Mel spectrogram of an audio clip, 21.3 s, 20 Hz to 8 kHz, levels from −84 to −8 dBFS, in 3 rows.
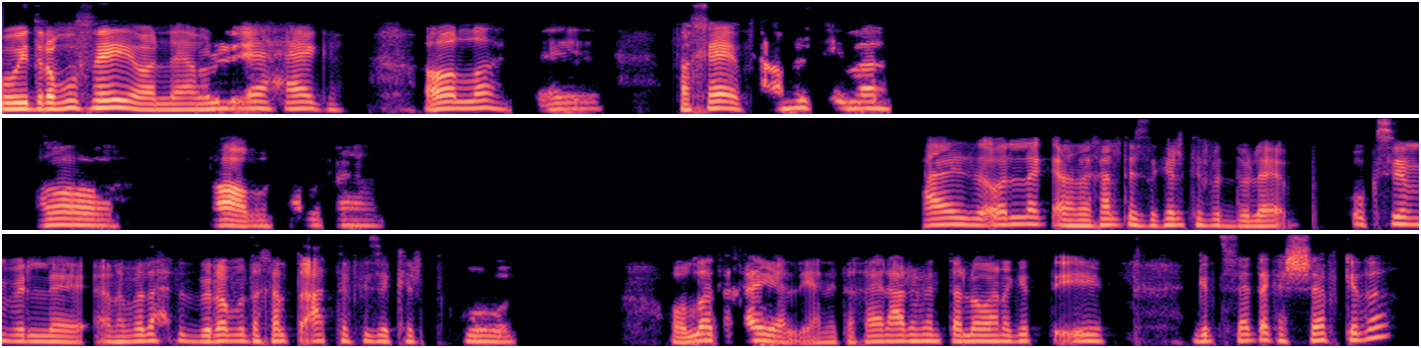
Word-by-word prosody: ويضربوه 165 +2 +6
فيّا 195 0 +7
والّا 150 0 +2
يعملوا 150 +2 +1
لي 180 - +3
أي 180 - +3
حاجة، 170 -5 0 0.4
آه 165 - +7
والله، 180 +2 +3
أ 165 +2 -8 0.4
فاخاف، 170 +3 +4
عملت 185 +4 -1
إيه - - -3 0.2
بَقى؟ 175 - -1 2.9
آه، 160 -2 +2 0.5
صعبة، 145 -2 +4
صعبة 155 0 -11
فعلًا. 150 -1 -8 2.7
عايز 170 +1 +1
أقول 180 +3 +1
لك 185 -1 -1
أنا 150 -1 +1
دخلت 165 +2 -1
ذاكرت 160 +2 -3
في 150 - -5
الدولاب، 140 +2 -2 0.3
أُقسِم 175 -1 -1
بالله 150 -3 -1
أنا 145 -1 -2
فتحت 170 +1 -3
الدولاب 155 +1 +1
ودخلت 160 0 -1
قعدت 165 0 +1
فيه 160 0 -6
ذاكرت 150 -2 -5 0.2
جوّه، 150 -2 -2 0.8
والله 150 +7 +2
تخيّل 170 -3 0
يعني 135 +1 -5
تخيّل 145 +4 -3
عارف 160 +1 +1
أنت 165 -1 -4
اللي 160 0 +2
هو 160 - +3
أنا 160 - 0
جبت 165 +1 -6
إيه، 165 -1 -1 0.4
جبت 160 0 -3
ساعتها 170 +2 -1
كشّاف 175 +2 +3
كده، 245 +9 -2
160 Hz, 145 wpm, -24 LUFS, 150-170 Hz, 2.9 s, فيّا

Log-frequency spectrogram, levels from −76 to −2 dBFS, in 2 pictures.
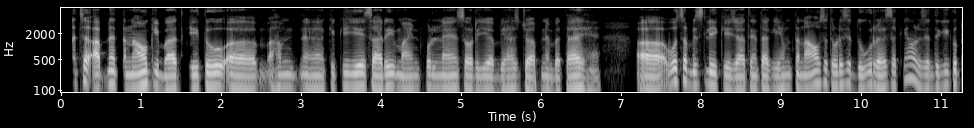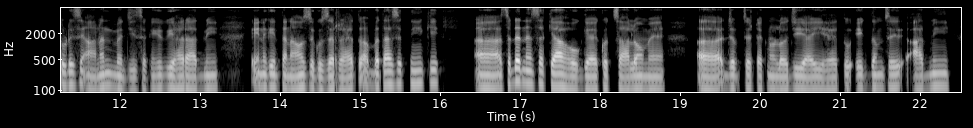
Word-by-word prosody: अच्छा, - - +1
आपने 140 0 +4
तनाव 120 +3 +3
की 130 - -1
बात 105 -1 +3
की 110 0 -3
तो 120 +3 +2
अ, 105 -2 +1
हम 115 +1 -4
अ, 110 -1 -4
क्योंकि 115 +1 -7
ये 120 0 +4
सारी 115 +1 +2
माइंडफुलनेस 110 +1 -2
और 105 0 +1
ये 105 0 -1
अभ्यास 100 +1 -3
जो 105 - +3
आपने 105 +1 -4
बताए 105 +2 +2
हैं 95 +1 -10 0.5
अ, 105 0 +6
वो 155 +4 +3
सब 155 -4 -1
इसलिए 130 0 0
किए 110 -2 -4
जाते 105 +2 -1
हैं 110 - -4
ताकि 105 0 -1
हम 110 +1 -4
तनाव 115 +4 +1
से 145 +1 -5
थोड़े-से 130 +2 -2
दूर 115 +4 -3
रह 110 0 +2
सकें 130 +9 -6
और 180 -8 -2
ज़िंदगी 115 +3 -5
को 140 - -1
थोड़े-से 130 -1 -1
आनंद 110 +4 -2
में 105 -3 -2
जी 95 +1 -8
सकें, 105 +3 -7
क्योंकि 110 0 -2
हर 105 +1 +2
आदमी 105 +2 -1
कहीं - - -6
न 115 - 0
कहीं 120 -1 0
तनाव 105 0 +1
से 115 0 -1
गुज़र 100 0 0
रहा 95 -1 -1
है। 105 - +2
तो - - -1
आप - - +1
बता 135 +3 +3
सकती 140 +1 -4
हैं 140 0 -3
कि 145 -1 -2 0.5
अ, 110 0 +3
सडन 145 +6 +4
ऐसा 135 0 +1
क्या 120 -2 +8
हो 100 - +2
गया 105 +1 +1
है 105 - +3
कुछ - - -2
सालों 105 +1 +2
में 100 0 -2
अ, 100 +1 0
जब 110 -1 -3
से 110 - 0
टेक्नोलॉजी 105 0 -1
आई 100 0 +1
है, 100 +1 -2
तो 115 - -5
एकदम 115 0 -3
से 115 +1 0 0.2
आदमी 120 +3 -2
110 Hz, 215 wpm, -23 LUFS, 105-120 Hz, 0.5 s, क्या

